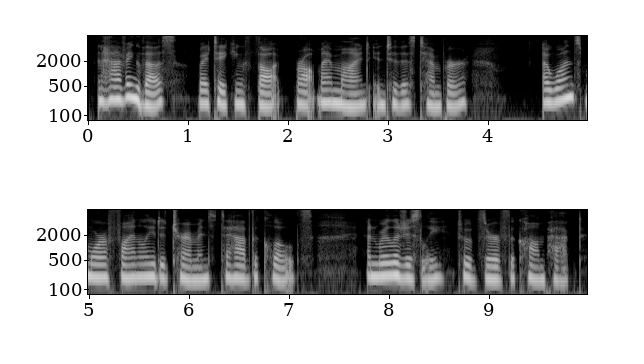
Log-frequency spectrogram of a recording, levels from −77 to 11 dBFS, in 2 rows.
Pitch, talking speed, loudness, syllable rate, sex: 190 Hz, 160 wpm, -16 LUFS, 5.2 syllables/s, female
